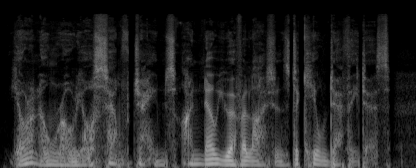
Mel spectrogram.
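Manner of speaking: pressing, urgent, barely voiced, very hushed whisper. Peter steps closer to James and speaks to him; urgent whisper. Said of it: "whispered urgently".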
